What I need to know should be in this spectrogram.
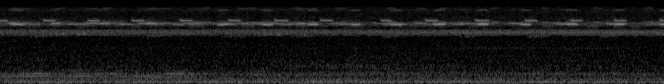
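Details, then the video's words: Crickets calling through a humid, warm Midwestern summer night, rapid bright chirps pulsing over a continuous high buzzing chorus, with a faint low tonal hum briefly at the start. "Night Time Cricket Sounds"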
